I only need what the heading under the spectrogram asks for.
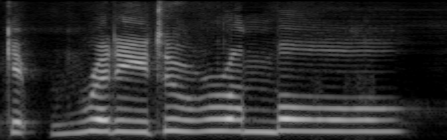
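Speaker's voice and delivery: very slow, high wrestling-announcer hype, drawn-out rumble. Recalling the guy who would announce wrestling, imitate him in a wrestling announcer voice. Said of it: "the guy that would um, announce wrestling".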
